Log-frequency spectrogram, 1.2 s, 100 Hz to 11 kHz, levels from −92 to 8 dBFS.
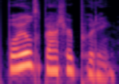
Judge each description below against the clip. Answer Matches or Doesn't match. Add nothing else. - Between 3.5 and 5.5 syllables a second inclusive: Doesn't match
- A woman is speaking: Matches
